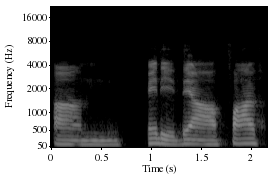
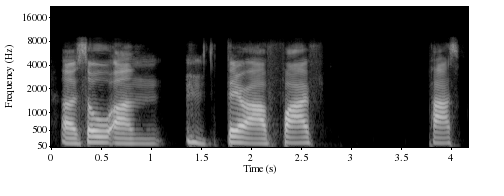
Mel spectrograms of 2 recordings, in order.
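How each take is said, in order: First: Faint, far from the mic; barely audible voice; too quiet. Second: Closer to the mic, clearly louder; speaking up so he's heard. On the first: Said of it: "your voice is very low". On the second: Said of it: "now it's good". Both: Real, not acted.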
